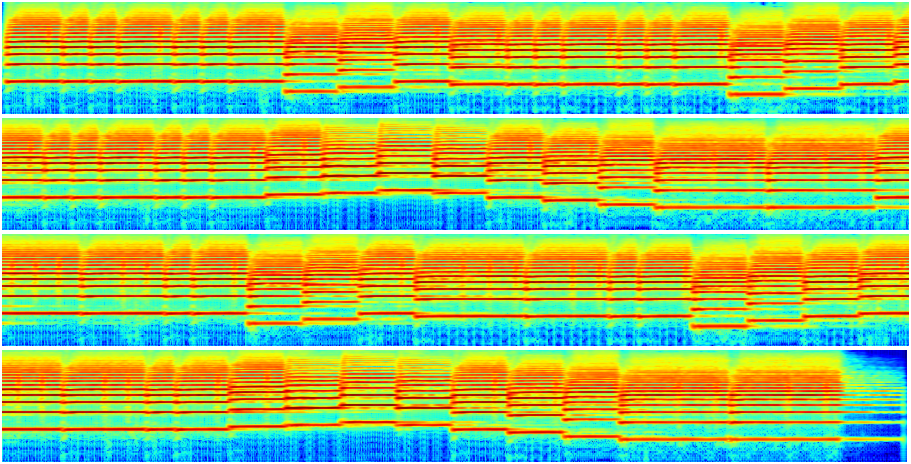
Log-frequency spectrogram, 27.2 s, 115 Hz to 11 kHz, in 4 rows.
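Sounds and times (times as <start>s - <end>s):
B-flat cornet playing a sea shanty: 0.1s - 27.1s.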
